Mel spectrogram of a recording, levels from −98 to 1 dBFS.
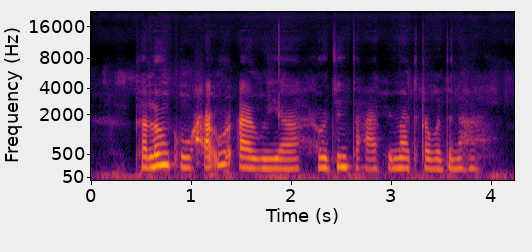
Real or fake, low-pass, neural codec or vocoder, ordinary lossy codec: fake; none; codec, 44.1 kHz, 2.6 kbps, SNAC; none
